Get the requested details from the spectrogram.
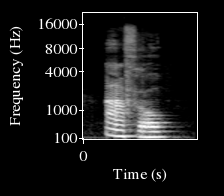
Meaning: afro, fro
- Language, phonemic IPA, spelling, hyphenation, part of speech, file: Dutch, /ˈaː.froː/, afro, afro, noun, Nl-afro.ogg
